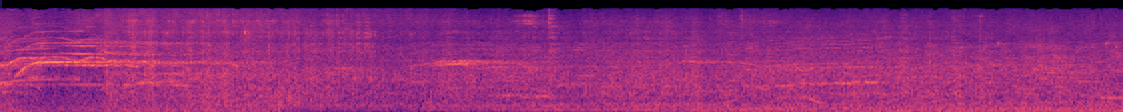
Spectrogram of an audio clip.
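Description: Suspended roller coaster train running along its overhead track, with riders' high wavering screams near the start and a steady rumble from the train as it passes about midway.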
